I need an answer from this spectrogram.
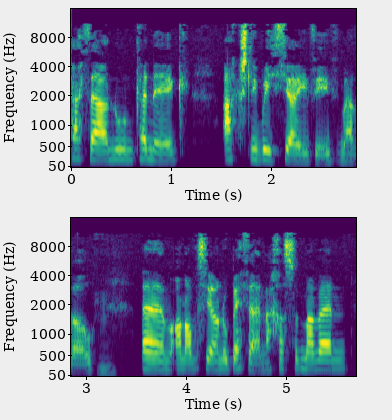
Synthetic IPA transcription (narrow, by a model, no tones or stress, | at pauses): pʰɛθanuːnkʰənɪɡ | ak̚t͡ʃʰlˠiwejθjɔviːvmɛðʊlˠ | əːmɔ̰nɔvjsliɔnuːbeθəənaχɔsəmavɛn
